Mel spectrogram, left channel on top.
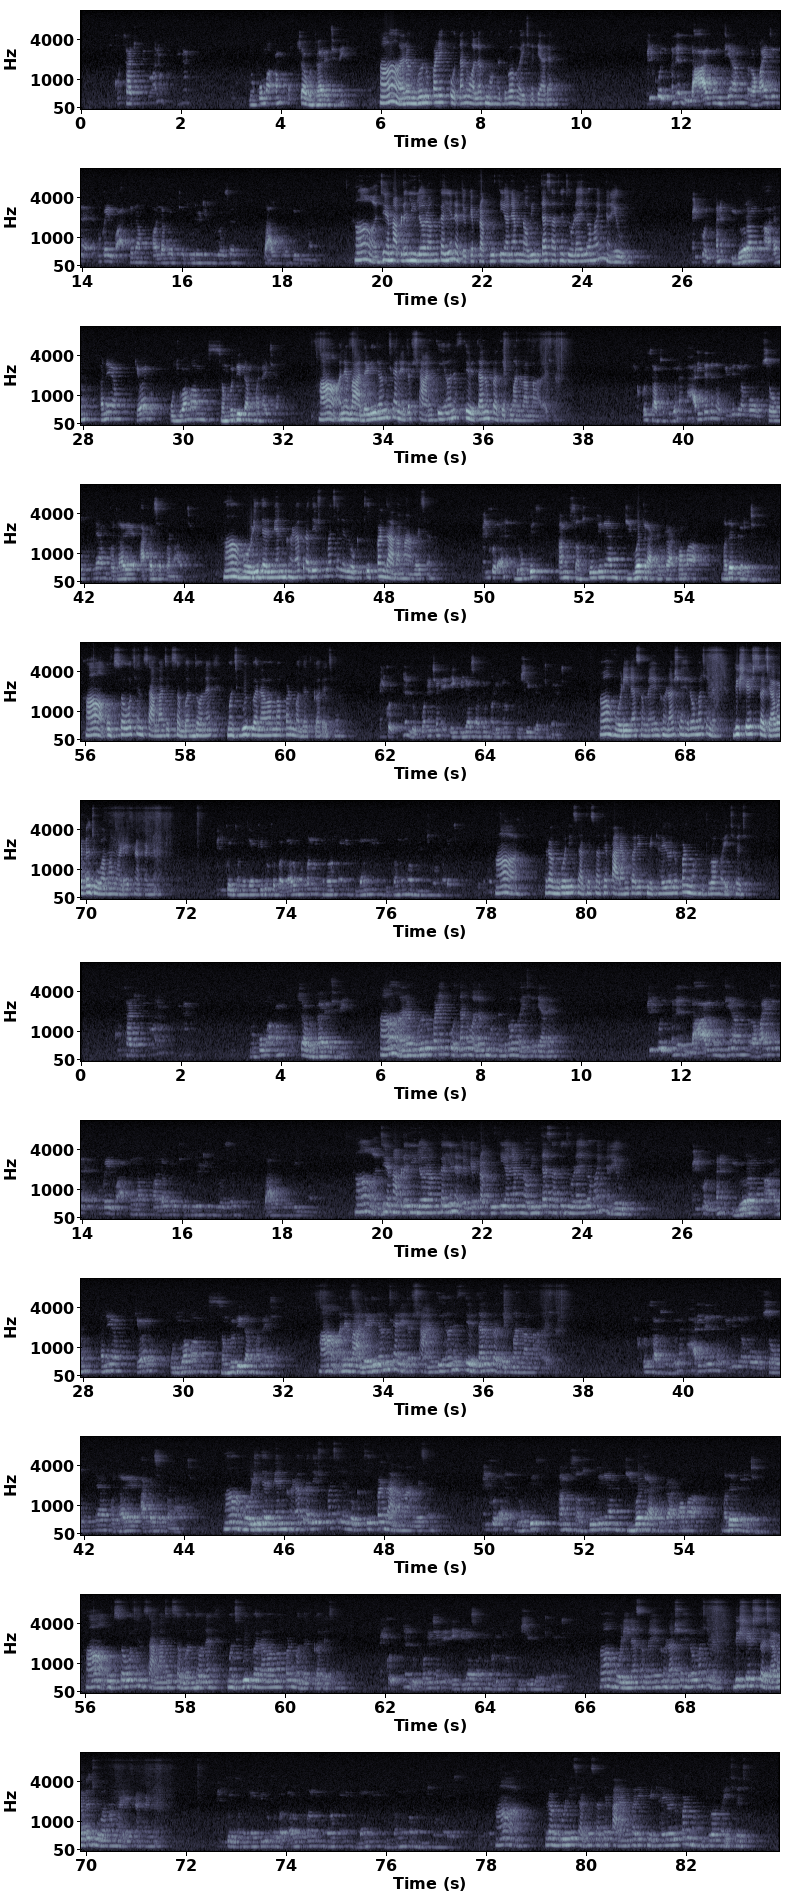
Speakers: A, on the left; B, on the left.
A: બિલકુલ સાચું કીધું આનું લોકોમાં આમ ઉત્સાહ વધારે છે નઈ?
B: હા રંગોનું પણ એક પોતાનું અલગ મહત્વ હોય છે ત્યારે. <inaudible>
A: બિલકુલ અને લાલ રંગ જે આમ રમાય છે ને એનું કઈ વાત જ આમ અલગ જ છે. દૂ રટી દિવસ જ લાલ કલર થી ઉમાની
B: હા જેમ આપડે લીલો રંગ કહીય ને તો કે પ્રકૃતિ અને આમ નવીનતા સાથે જોડાયેલો હોય ને એવું.
A: બિલકુલ અને પીળો રંગ આનંદ અને આમ કેવાયને ઉજવામાં આમ સંબંધિત મ મનાય છે.
B: હા અને વાદળી રંગ છે ને તો શાંતિ અને સ્થિરતા નું પ્રતિક માનવામાં આવે છે. <inaudible>
A: બિલકુલ સાચું કીધું ને આ રીતે છે ને વિવિધ રંગો ઉત્સવો ને આમ વધારે આકર્ષક બને <unintelligible>
B: હા હોળી દરમિયાન ઘણા પ્રદેશોમાં છે ને લોકગીત પણ ગાવામાં આવે છે.
A: બિલકુલ અને લોકભ આમ સંસ્કૃતિને આમ જીવત રાખ રાખવામાં મદદ કરે છે.
B: હા ઉત્સવો છે સામાજિક સંબંધોને મજબૂત બનાવવામાં પણ મદદ કરે છે.
A: બિલકુલ અને લોકોને છે ને એકબીજા સાથે મળીને ખુશી વ્યક્ત કરે છે.
B: હા હોળી ના સમયે ઘણા શહેરોમાં છે ને વિશેષ સજાવટો જોવાવામાં મળે છે. <inaudible>
A: બિલકુલ તમે જેમ કીધું કે બજારોમાં પણ રંગ અને ગુલાલની આમ દુકાનોમાં ભીડ જોવા મળે છે. એ બધા
B: હા રંગોની સાથે- સાથે પારંપરિક મીઠાઈઓનું પણ મહત્વ હોય છે જ.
